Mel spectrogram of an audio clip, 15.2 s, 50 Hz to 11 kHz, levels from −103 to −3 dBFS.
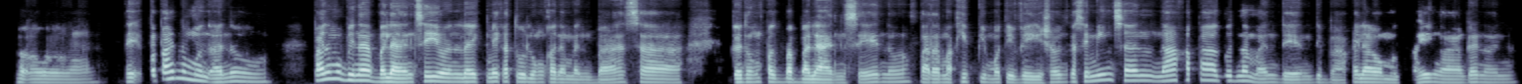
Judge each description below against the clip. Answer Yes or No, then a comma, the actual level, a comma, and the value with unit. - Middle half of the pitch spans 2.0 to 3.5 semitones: No, average, 4.3 semitones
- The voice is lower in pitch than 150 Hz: Yes, medium, 140 Hz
